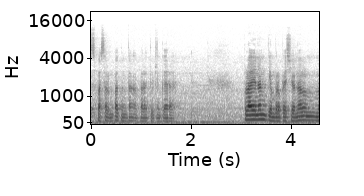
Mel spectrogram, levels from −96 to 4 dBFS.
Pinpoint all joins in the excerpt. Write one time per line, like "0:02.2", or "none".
0:01.3
0:03.5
